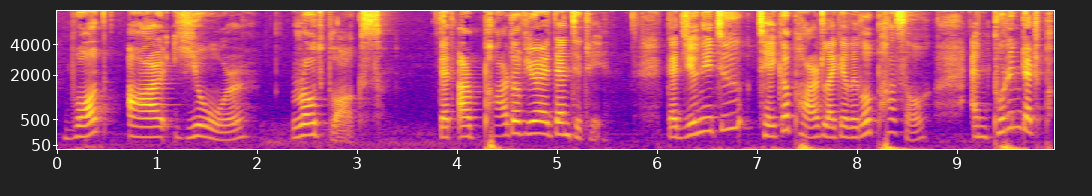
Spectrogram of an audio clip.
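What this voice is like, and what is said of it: Non-native English accent, Austrian or Slavic. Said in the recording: “I don't even know what accent I have. Is it Austrian? Is it Slavic? Sometimes yes, sometimes no. ... which accent actually comes through ... in every language, including my mother tongue, I have an accent”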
